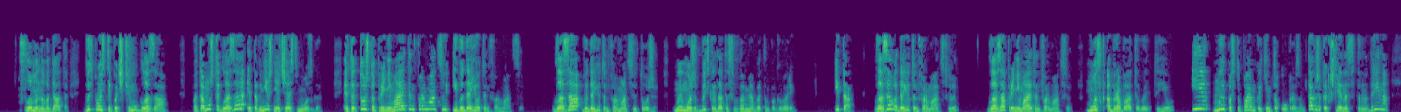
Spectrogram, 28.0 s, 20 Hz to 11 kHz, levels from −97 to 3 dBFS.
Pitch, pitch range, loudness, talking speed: 235 Hz, 195-285 Hz, -22 LUFS, 115 wpm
